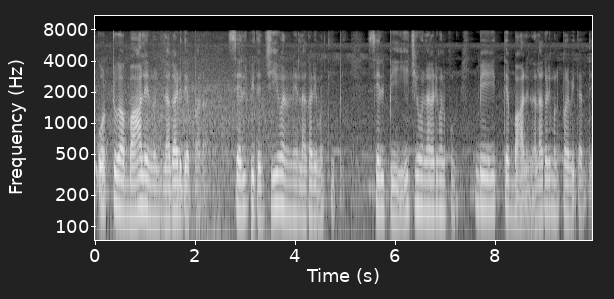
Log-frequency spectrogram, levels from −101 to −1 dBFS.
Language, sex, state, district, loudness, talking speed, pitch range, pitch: Tulu, male, Karnataka, Dakshina Kannada, -20 LUFS, 140 wpm, 130-150 Hz, 140 Hz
